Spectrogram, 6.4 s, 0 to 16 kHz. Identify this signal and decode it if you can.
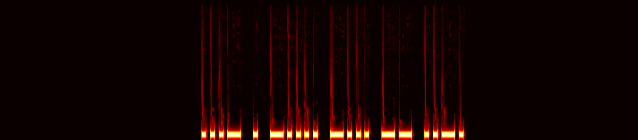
Morse code, heard as a keyed tone, about 28 wpm, 700 Hz. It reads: VE6BMF
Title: DXCC-100 Call Signs - 6 Characters - 28wpm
